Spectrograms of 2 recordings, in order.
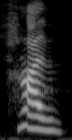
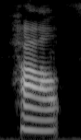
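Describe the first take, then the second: First: 'हाल्फ' with the L pronounced; L sounded. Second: 'हाफ' with no L sound; silent L. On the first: Teacher showing learners the mistake, 'हाल्फ' with an audible L. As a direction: wrongly voice the silent L in 'हाल्फ'. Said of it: "लेकिन नहीं". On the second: Teacher giving learners the correct word, 'हाफ' with L silent. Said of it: "ये silent है". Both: Shown as a demonstration.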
